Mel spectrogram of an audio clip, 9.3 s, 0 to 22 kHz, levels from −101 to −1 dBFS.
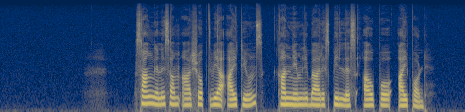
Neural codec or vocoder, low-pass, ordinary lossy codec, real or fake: none; 19.8 kHz; none; real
